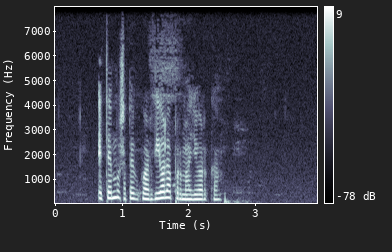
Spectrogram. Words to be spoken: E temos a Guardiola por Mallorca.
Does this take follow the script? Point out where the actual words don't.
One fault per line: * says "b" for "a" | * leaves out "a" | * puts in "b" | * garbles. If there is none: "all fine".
* puts in "Pep"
